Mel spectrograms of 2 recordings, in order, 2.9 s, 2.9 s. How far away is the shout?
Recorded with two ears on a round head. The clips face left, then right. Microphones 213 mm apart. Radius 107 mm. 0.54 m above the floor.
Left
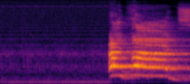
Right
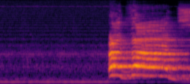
About 1.1 m.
